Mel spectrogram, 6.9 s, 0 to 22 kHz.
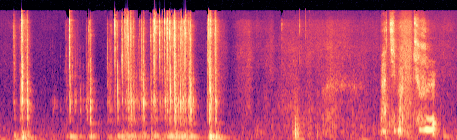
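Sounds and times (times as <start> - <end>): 
typing on a computer keyboard: 0.2 - 3.4
speech: 5.9 - 6.7.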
